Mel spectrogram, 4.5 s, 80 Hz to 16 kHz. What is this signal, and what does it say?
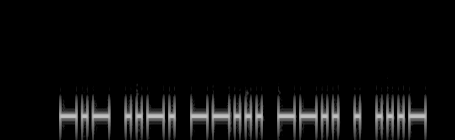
Morse code, heard as a keyed tone, about 22 wpm, 700 Hz. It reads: KF7ZEV
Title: Speed Racing - USA 2x3 Call Signs 22wpm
